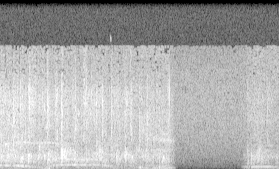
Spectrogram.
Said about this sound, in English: Come on, let's give a clap to the Lord. He is good.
